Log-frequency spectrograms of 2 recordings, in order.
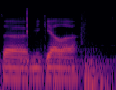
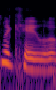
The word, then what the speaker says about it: Michaela: I'm here with Miguela, or Mickey. It's Michaela, but Oh, you know, it's fine.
